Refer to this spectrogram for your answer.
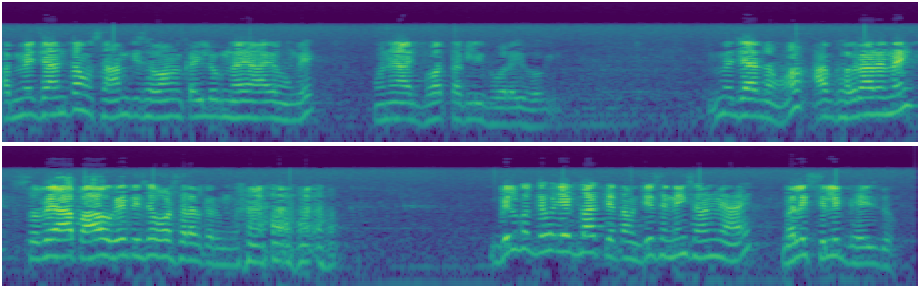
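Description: A man preaching a sermon to an assembly, lively and full of rhetorical questions to his listeners. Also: sits high, normal speed, a little hiss or hum. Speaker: Jain preacher. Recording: echoey hall, dull lo-fi sound.

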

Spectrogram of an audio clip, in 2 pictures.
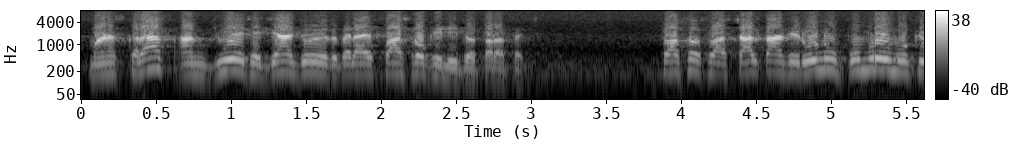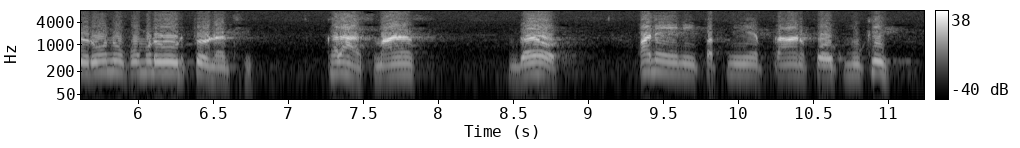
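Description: A man telling a devotional story with dramatic flair. His voice sits notably high, and he paces the scenes vividly, building each moment. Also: poor audio. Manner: lively, dramatic narration.

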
